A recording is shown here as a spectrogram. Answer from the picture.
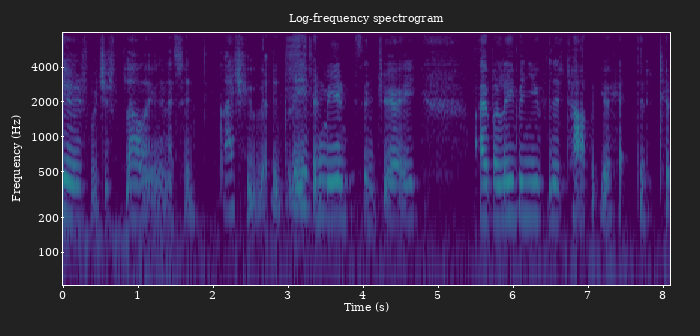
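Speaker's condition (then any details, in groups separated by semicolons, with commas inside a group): Cerebral palsy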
